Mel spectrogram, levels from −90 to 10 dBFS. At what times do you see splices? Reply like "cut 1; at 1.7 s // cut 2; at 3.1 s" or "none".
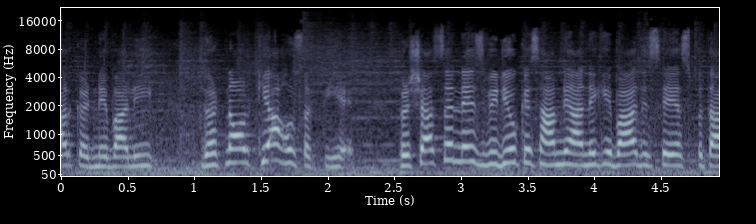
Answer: cut 1; at 2.8 s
